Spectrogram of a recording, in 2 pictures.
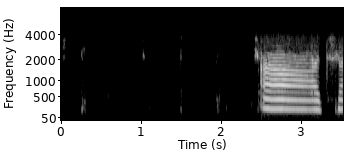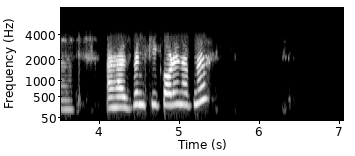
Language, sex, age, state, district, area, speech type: Bengali, female, 30-45, West Bengal, Kolkata, urban, conversation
